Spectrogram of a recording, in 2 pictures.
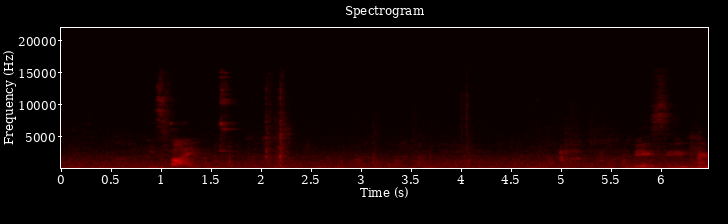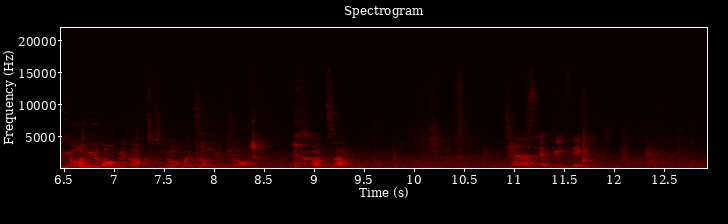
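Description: Young women speak on a stage, their voices carrying through a hall.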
